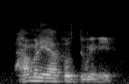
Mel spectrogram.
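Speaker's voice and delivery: usual speaking voice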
